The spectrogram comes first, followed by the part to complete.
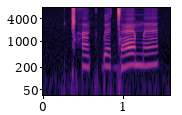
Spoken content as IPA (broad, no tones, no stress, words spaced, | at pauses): ǁʰãkɓɛɡ͡ǀæmɛ̃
